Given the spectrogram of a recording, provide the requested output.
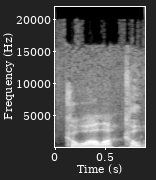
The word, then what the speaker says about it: Kawula: Is it Kawula? Koala. Like the bear.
